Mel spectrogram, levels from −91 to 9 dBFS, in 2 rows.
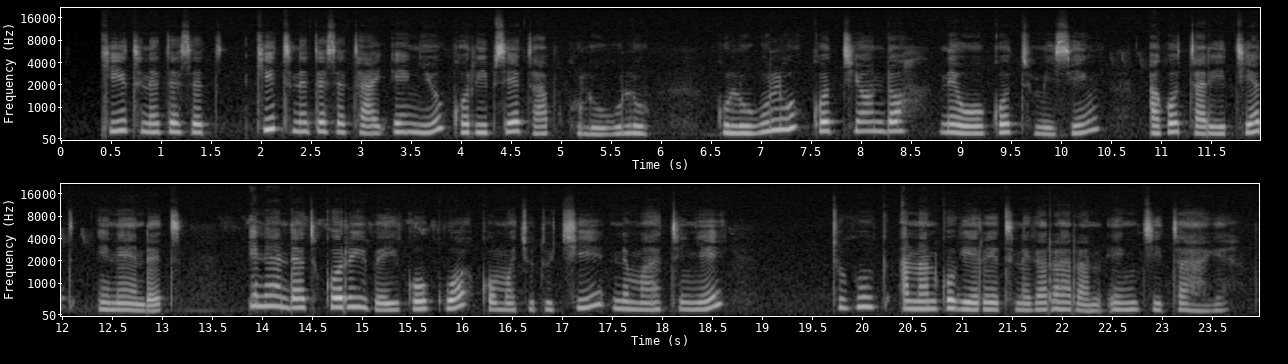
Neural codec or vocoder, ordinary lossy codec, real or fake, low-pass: vocoder, 44.1 kHz, 128 mel bands every 512 samples, BigVGAN v2; none; fake; none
